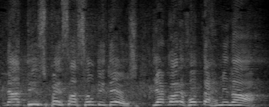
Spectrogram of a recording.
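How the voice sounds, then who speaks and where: A man with a Brazilian Portuguese accent preaching a sermon in church, telling the story dramatically and swinging from shouts to hushed tones. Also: extremely high pitch, brisk, crowd noise, background noise.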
